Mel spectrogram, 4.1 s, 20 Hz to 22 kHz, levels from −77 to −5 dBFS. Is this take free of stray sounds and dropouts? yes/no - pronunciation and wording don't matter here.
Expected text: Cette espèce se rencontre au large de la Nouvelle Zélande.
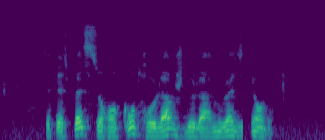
no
